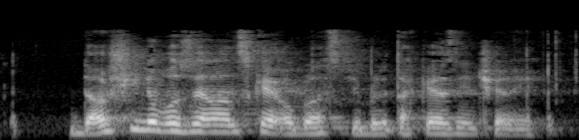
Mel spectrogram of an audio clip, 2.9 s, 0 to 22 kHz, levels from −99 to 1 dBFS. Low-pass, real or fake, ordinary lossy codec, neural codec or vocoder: 9.9 kHz; real; MP3, 96 kbps; none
